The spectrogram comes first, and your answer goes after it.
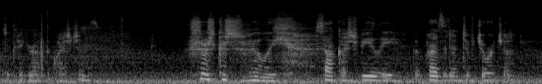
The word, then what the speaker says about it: Saakashvili: One, while it's playing and Saakashvili is being said, Nicole's lips were moving to pronounce Saakashvili the right way.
